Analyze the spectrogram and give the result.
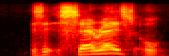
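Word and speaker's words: Ceres: Now during the wandering, she comes upon a temple of and I'm going to pronounce this wrong. Is it Serez or Kerz? The series.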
